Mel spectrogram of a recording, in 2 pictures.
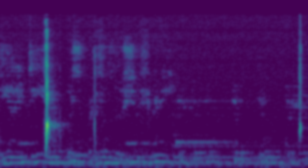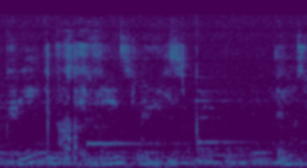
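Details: Hiccups: two sudden sharp hiccups, the first loud, over television talk and music in the background.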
